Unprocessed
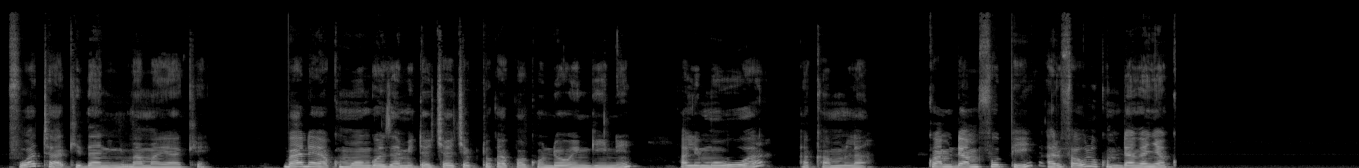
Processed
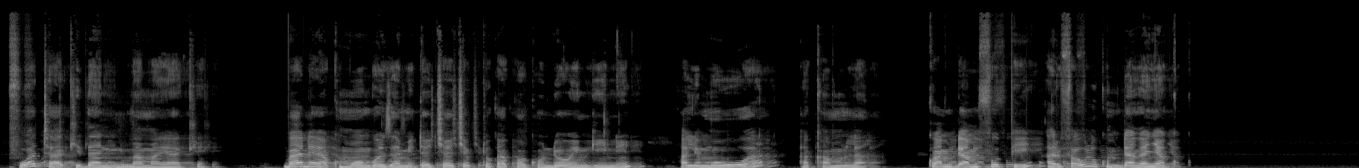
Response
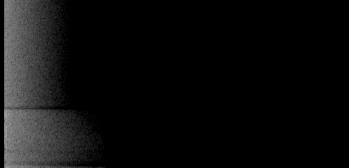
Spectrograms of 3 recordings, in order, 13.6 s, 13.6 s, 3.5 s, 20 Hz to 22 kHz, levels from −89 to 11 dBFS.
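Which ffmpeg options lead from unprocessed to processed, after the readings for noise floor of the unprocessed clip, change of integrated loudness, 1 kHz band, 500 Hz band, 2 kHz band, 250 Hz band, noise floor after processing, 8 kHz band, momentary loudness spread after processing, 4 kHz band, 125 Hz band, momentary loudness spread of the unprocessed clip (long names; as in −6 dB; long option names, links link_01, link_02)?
−74 dBFS, +3.0 dB, +3.0 dB, +3.0 dB, +3.0 dB, +3.0 dB, −71 dBFS, +3.0 dB, 8 LU, +3.0 dB, +3.0 dB, 8 LU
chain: -af "aecho=1:1:147:0.141,volume=3dB"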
